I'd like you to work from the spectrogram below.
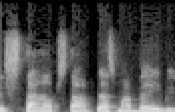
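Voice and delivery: high-pitched imagined mother's cry; voicing a mother's high, urgent cry to stop; imitated desperate plea. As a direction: call out high like a mother protecting her child. Imagined mother pleading to stop beating.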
